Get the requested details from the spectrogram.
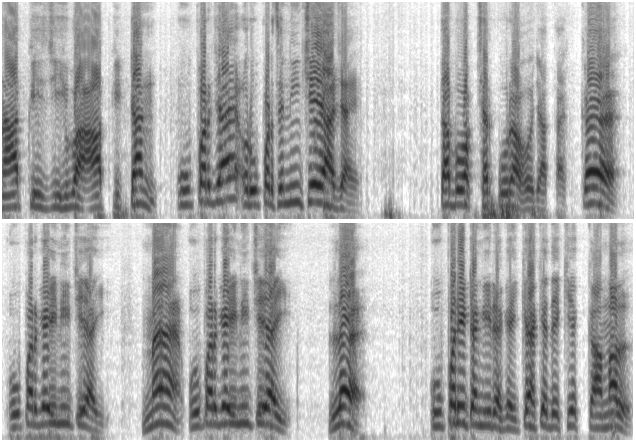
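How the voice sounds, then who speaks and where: A man with an Indian accent giving a classroom lecture, explaining slowly, repeating and sounding out words. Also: high voice, gravelly, fairly bright tone, no room sound. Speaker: teacher.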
